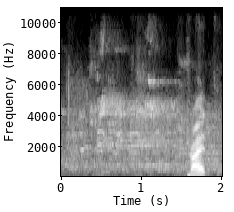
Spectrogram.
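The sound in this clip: A basketball bounces on the court during a women's game: a single clear thud rises over a steady crowd murmur, with voices faintly present.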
